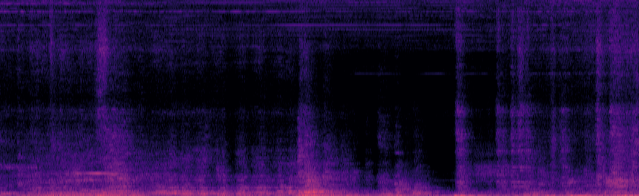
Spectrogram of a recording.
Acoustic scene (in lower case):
elevator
